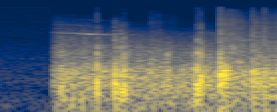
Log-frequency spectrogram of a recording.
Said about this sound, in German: Endlich wieder ein richtiges Silvesterfeuerwerk. Nach zwei Jahren Böllerverbot ging so einiges in die Luft. Ob in Mayen in der Eifel, vor dem Dom in Speyer oder am deutschen Eck in Koblenz.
